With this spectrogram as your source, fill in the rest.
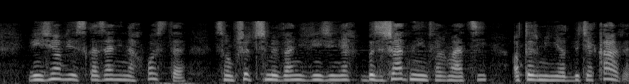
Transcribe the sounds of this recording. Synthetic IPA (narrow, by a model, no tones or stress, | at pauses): vʲjẽʑɲɔvʲjɛfskazaɲinaxwɔst̪ɛ | sɔ̃w̃pʂɛtʂɘmɘvaɲivːʲjẽw̃ʑeɲaɣbɛzʐad̪nɛjinfɔɾmat̪sʲji | ʔɔt̪ɛɾmʲiɲɛɔd̪̚bɘt͡ɕakaɾɘ̰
